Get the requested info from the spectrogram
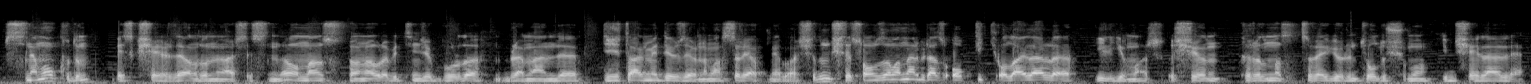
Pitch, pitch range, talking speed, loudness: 85 Hz, 85-95 Hz, 125 wpm, -17 LUFS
